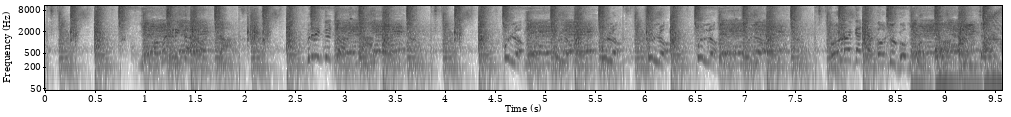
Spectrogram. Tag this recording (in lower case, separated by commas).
afrobeat, music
